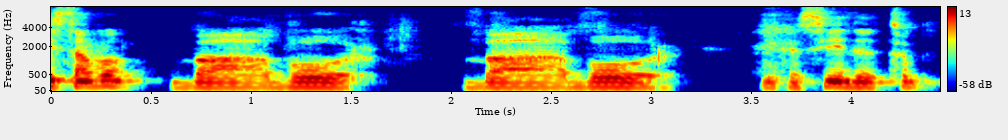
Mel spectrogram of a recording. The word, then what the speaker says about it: baabuur: B is baabuur, baabuur. You can see the double A's, double U's. Baabuur. Let's say if you take off one A and say baabuur, it won't make any difference.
